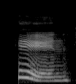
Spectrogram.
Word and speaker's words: ton: Is a French word that means manners or style and is pronounced in the French ton.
